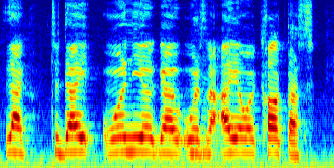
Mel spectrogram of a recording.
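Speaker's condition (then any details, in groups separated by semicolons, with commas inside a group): Cerebral palsy; caused by accident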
